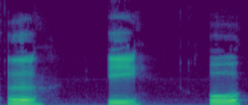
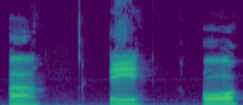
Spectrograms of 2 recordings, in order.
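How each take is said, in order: First: "E, I, O" each said as a closed vowel, like â in lâmpada, ê in pêssego, ô in avô. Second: "A, E, O" each said as an open vowel, A as in pá, E as in pé, O as in pó. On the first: Teacher showing the class the closed vowels. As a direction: close each of "E, I, O" tightly, one by one. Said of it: "Quando a pronúncia é fechada". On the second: Teacher showing the class the open vowels. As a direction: sound "A, E, O" wide open, one by one. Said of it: "quando a pronúncia é aberta". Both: Shown as a demonstration.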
